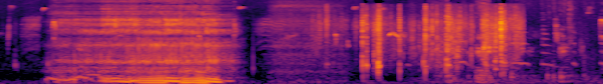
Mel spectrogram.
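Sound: imitated snoring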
